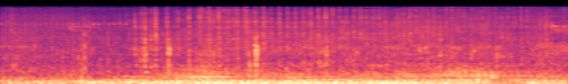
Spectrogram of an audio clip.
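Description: A motor vehicle's engine running, a low hum that swells after about a second and fades toward the end.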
